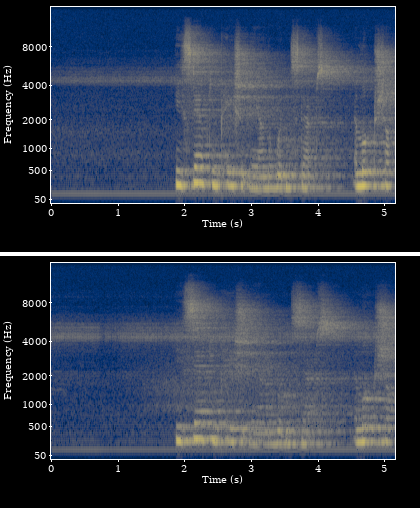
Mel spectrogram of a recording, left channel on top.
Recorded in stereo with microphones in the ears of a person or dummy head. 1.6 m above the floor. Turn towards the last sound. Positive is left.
turn(degrees=45)  # may be behind; listen again after turning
